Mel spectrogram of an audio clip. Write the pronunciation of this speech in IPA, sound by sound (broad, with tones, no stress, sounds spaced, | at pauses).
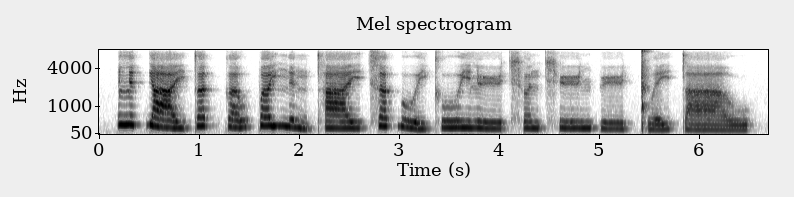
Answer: l ɪ˥ k̚ j aː˨˩ j t̪ ɐ˥ t̚ k ɐ˨˥ w p ɐ˥ j ŋ ɪ˨˩ ŋ t̪ʰ aː˨ j t͡s ɐ˥ k̚ uː˨˩ j kʰ uː˧ j l yː˨ t͡sʰ ɵ˧ n t͡sʰ yː˧ n p yː˨ t̚ kʷʰ e˨˧ j t̪ aː˨ w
